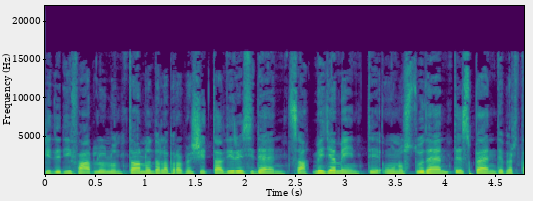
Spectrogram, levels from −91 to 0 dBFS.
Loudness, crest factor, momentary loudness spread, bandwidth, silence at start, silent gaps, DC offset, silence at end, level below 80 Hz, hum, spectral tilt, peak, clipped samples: -18 LUFS; 14 dB; 5 LU; 16.5 kHz; 0 s; none; under 0.1%; 0 s; -44 dBFS; none; -5 dB/octave; -4 dBFS; under 0.1%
